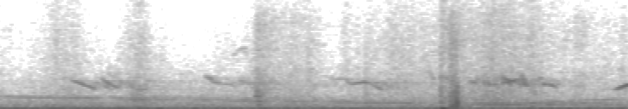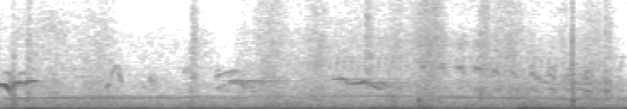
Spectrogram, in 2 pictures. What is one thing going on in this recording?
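Fabric rustles softly as a woman pulls on clothes.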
